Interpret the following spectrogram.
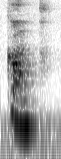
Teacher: Na palavra campo, para que serviu esse M? Para nasalizar o A. É como se eu tivesse, ó, entre barras, transcrição fonética, isso aqui, campo, tá?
